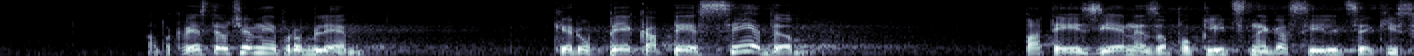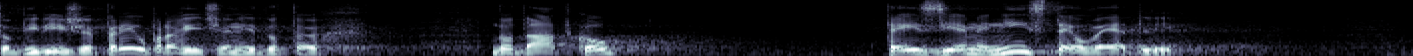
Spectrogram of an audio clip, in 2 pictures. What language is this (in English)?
Slovenian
